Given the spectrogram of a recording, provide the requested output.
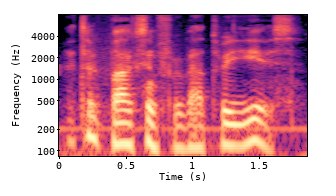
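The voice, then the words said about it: Put-on Italian accent. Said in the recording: “I'm doing the ... Italian. ... It's hard to take you seriously with that accent.”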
